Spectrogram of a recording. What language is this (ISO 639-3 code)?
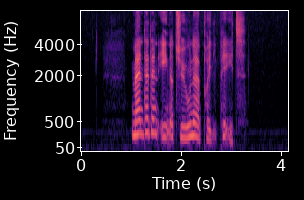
dan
